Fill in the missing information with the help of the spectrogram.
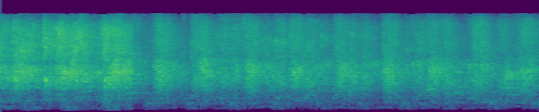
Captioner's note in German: Beifall CDU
